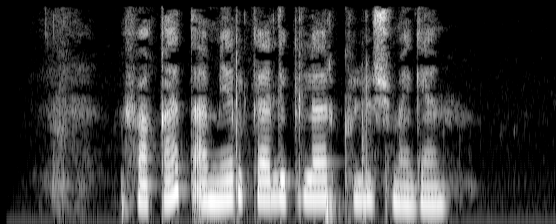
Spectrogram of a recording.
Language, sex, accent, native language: Uzbek, female, Farg'ona, Uzbek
